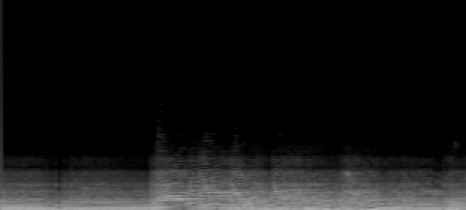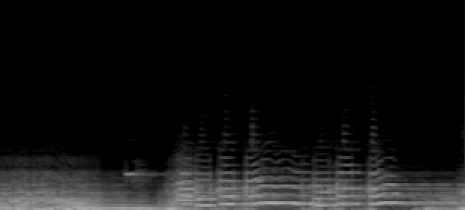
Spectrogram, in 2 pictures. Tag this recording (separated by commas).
Music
